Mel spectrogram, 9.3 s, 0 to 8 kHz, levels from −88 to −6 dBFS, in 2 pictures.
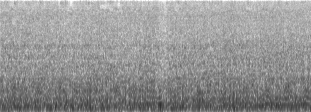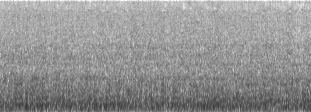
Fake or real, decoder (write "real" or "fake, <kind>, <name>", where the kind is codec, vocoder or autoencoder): fake, vocoder, HiFi-GAN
